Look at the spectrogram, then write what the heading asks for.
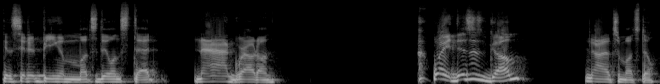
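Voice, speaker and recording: A woman with a low voice that swings widely in pitch. She chats casually as a livestream host, playfully teasing her viewers and swearing freely, with expressive bursts of mock outrage. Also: normal speed.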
